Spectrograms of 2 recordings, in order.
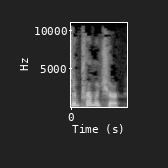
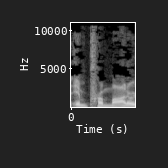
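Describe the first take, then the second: First: Imprimatur as im-PRIM-uh-cher, higher. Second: Imprimatur as im-pruh-MAH-ter. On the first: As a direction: end imprimatur like "-ature". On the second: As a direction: stress "MAH" in imprimatur, as if rejecting it. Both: Retold or imitated. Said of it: "It's not imprimatur".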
